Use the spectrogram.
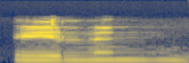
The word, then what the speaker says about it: Vielen: Vielen Dank or Vielen Dank. Danke. Vielen Dank. Dank. Vielen Dank.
